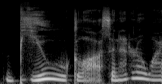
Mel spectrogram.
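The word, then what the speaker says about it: bugloss: I found a video that said it's pronounced Bug Gloss. And I don't know why I didn't read it as BU gloss, but I just saw bugless.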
